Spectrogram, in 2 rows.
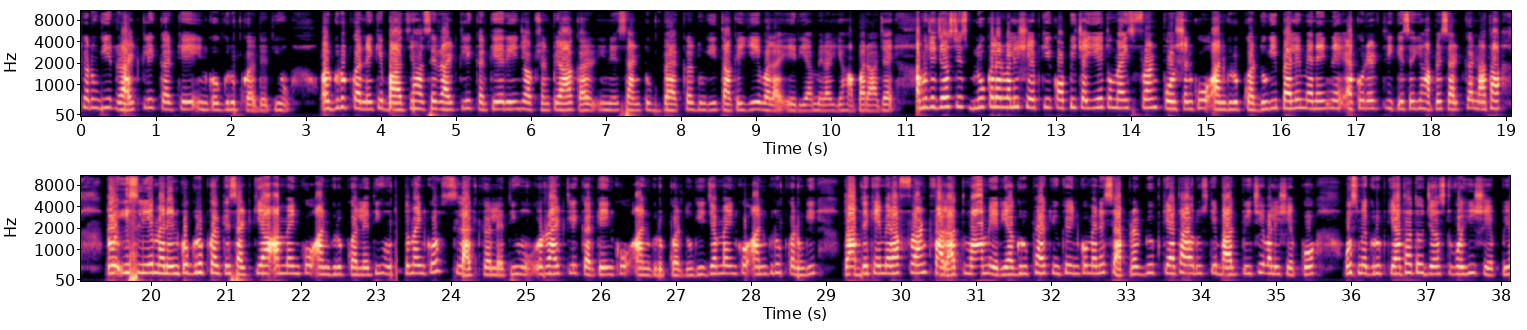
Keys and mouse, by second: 0.3 right click, 2.1 click, 4.1 right click, 7.5 click, 22.9 click, 24.9 right click, 26.6 click.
